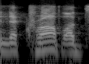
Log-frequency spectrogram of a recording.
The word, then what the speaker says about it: Necropolis: Is it Necropolis? Yeah, Necropolis. Think of Metropolis.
